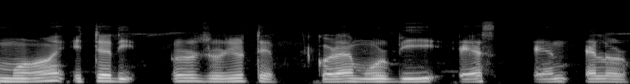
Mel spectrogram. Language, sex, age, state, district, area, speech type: Assamese, male, 30-45, Assam, Dhemaji, rural, read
